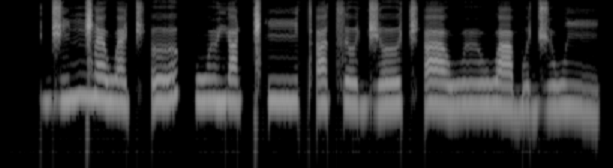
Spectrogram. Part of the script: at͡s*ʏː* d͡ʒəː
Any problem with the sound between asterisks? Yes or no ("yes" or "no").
yes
